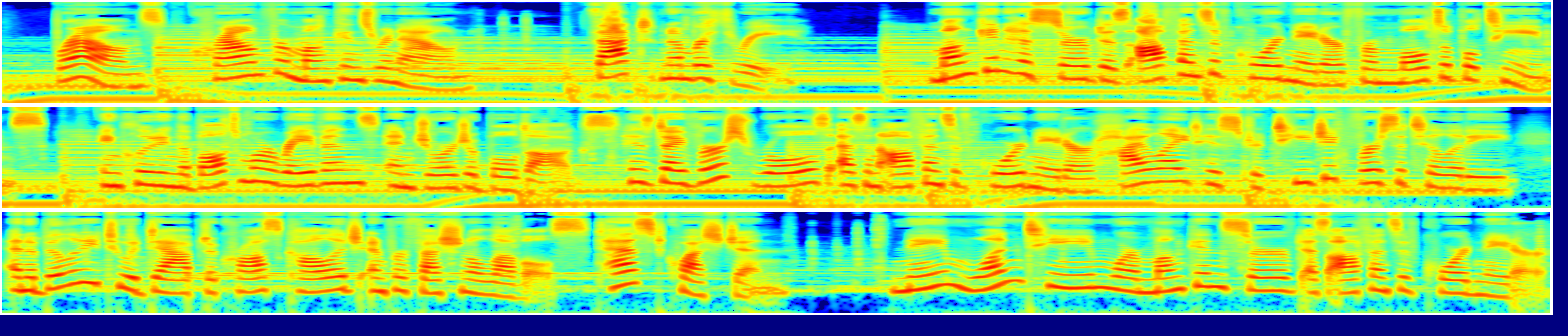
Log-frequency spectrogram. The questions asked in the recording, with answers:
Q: Name one team where Monken served as offensive coordinator.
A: Correct answer. Baltimore Ravens or Georgia Bulldogs.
